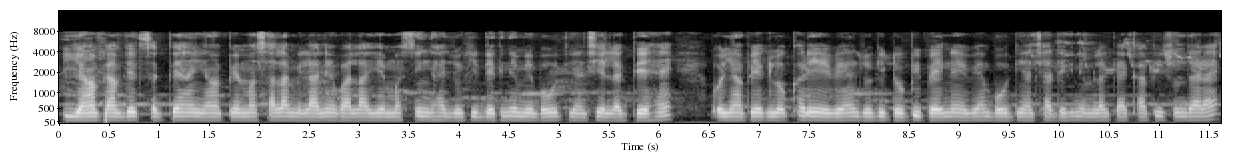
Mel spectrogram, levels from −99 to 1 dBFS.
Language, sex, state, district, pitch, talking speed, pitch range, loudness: Hindi, male, Bihar, Araria, 115 Hz, 240 wpm, 115-120 Hz, -21 LUFS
